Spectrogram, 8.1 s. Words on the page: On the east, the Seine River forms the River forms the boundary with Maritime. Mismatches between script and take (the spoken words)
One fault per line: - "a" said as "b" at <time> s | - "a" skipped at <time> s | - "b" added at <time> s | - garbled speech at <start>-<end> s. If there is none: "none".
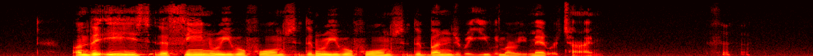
none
